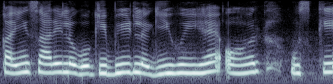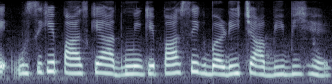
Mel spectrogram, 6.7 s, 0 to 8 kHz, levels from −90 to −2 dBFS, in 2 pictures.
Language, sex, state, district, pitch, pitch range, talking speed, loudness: Hindi, female, Rajasthan, Jaipur, 270 Hz, 255-295 Hz, 205 wpm, -14 LUFS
